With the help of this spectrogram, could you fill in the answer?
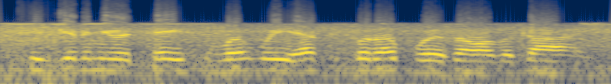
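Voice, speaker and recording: Over noticeable background noise and audible room echo, a man speaks fairly quickly in a high, monotone, flat voice. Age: 70s. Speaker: ham radio operator. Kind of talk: amateur radio contact. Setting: ham radio transmission.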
